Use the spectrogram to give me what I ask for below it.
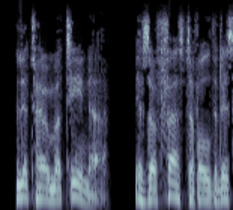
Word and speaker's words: La Tomatina: nvk festivals the Tomatina Spanish pronunciation opening square bracket lotto matina is a festival that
